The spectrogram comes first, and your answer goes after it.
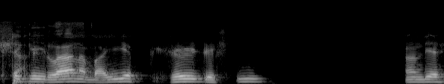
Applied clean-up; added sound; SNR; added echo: neural mask model DeepFilterNet 3.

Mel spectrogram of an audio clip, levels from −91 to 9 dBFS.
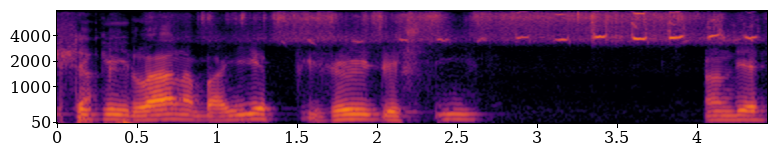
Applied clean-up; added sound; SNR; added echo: neural mask model RNNoise.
